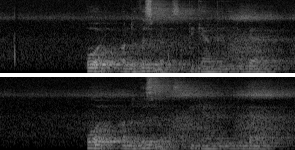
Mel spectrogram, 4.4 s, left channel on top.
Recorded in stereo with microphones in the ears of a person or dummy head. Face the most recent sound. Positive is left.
turn(degrees=75)  # may be behind; listen again after turning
